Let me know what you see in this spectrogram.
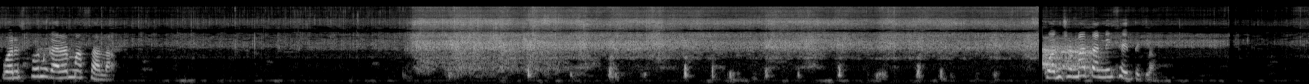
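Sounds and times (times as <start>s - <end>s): food sizzling in hot oil: 0.0s - 13.0s
wooden spatula scraping pot: 4.0s - 10.1s.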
